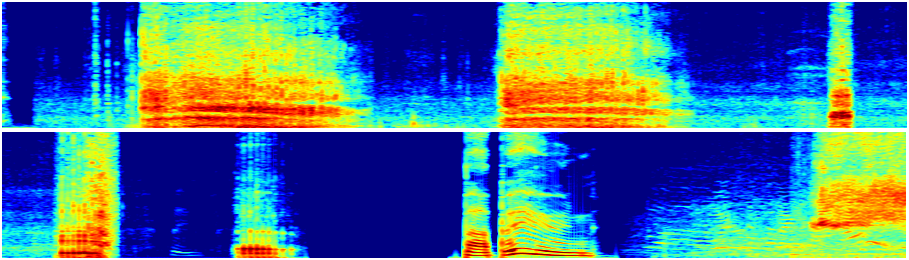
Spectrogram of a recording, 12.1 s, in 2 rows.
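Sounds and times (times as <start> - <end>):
leopard roaring: 0.8 - 2.5, 3.3 - 4.6.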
